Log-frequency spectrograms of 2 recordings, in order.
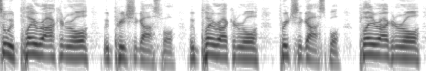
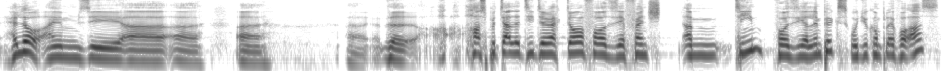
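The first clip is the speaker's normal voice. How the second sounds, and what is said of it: Put-on French accent. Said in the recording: “this is my French accent.”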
